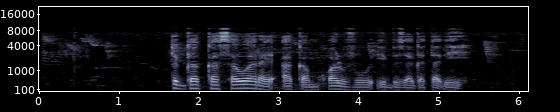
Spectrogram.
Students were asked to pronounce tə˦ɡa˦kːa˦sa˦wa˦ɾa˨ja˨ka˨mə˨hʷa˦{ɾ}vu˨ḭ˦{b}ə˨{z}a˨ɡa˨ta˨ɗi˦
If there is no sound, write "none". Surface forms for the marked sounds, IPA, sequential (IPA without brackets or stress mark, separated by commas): l, b, z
